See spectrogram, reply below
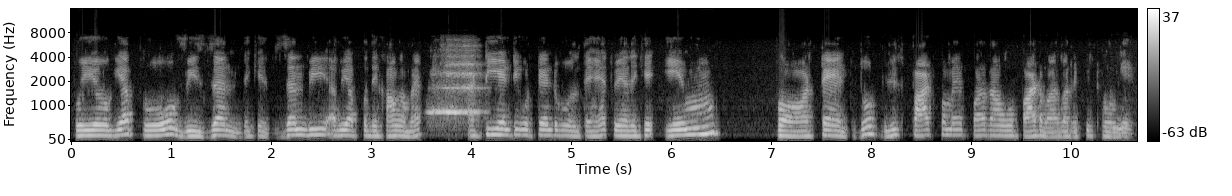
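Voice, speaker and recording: Higher-voiced man teaching step by step. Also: steady tone, brisk, dry recording, dull audio. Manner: explains step by step, repeats words and spells letters out; addresses viewers as friends, checks with "ठीक है". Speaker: English teacher. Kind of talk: spoken slide lesson.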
